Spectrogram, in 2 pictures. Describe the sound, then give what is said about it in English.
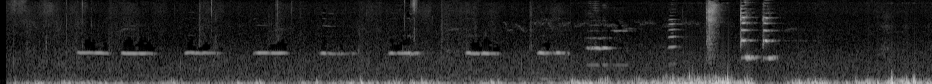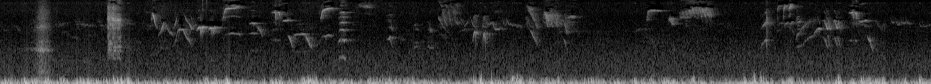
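A single bird sings a long, varied song: first a steady run of evenly spaced beep-like notes, then a rapid jumble of whistles, chirps and clicks, all over a constant low rumble. “Is that all just that one bird?”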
